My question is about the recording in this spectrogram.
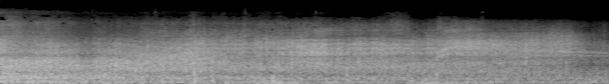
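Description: A car driving past on a snow-covered street, its tyres hissing over the snow, fading steadily as it moves away.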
